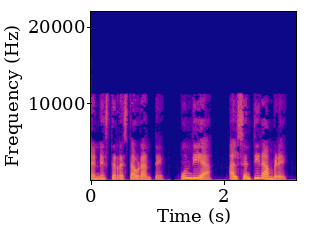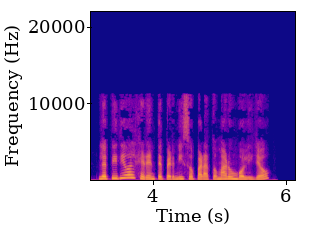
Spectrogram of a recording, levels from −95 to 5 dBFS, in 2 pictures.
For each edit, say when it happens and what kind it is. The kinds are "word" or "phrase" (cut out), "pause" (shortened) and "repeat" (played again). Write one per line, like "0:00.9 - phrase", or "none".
0:01.2 - pause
